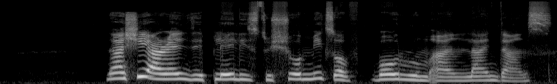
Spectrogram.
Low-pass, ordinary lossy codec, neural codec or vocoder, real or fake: none; none; none; real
